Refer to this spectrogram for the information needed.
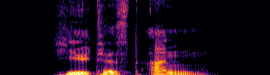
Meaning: inflection of anhalten: 1. second-person singular preterite 2. second-person singular subjunctive II
- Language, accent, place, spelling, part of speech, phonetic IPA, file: German, Germany, Berlin, hieltest an, verb, [ˌhiːltəst ˈan], De-hieltest an.ogg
